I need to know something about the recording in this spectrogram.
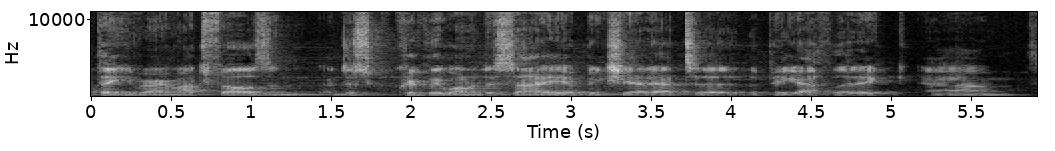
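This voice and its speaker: An Australian man being interviewed casually, speaking in a hesitant, understated way over faint background noise. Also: sits low. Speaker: rugby club captain, guest.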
